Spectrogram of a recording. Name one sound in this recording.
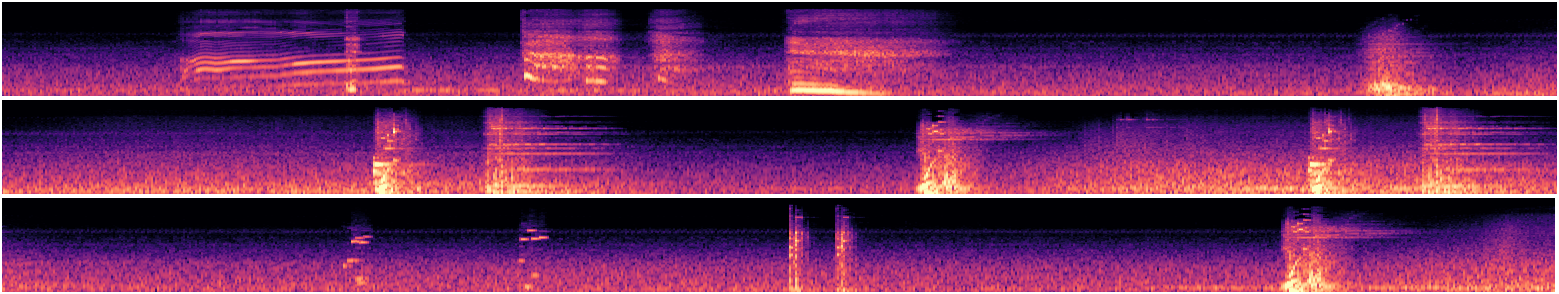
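Short soft interface chimes and clicks sound now and then.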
